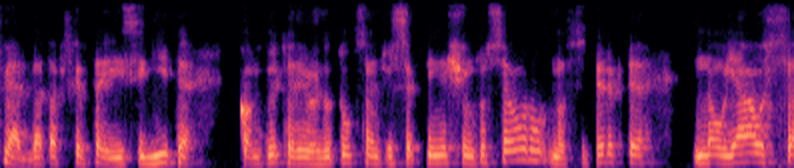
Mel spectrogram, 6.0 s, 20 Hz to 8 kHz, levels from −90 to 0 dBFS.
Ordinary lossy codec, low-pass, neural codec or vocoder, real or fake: Opus, 24 kbps; 7.2 kHz; codec, 44.1 kHz, 7.8 kbps, Pupu-Codec; fake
